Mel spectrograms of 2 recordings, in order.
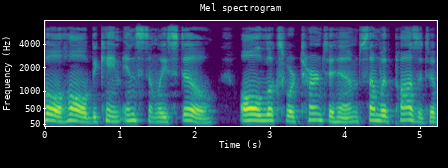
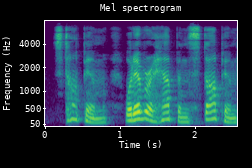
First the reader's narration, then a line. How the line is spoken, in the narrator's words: she whispered in agitation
